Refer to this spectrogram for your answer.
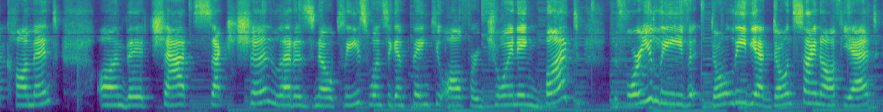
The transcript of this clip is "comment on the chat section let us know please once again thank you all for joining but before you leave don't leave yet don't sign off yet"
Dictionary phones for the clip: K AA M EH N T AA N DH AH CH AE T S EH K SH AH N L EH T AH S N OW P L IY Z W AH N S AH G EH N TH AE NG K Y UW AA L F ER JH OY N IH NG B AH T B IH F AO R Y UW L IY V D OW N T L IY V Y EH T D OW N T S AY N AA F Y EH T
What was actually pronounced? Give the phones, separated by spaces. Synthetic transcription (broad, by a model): K AA M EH N T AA N DH AH CH AE T S EH K SH AH N L EH T AH S N OW P L IY Z W AH N S AH G EH N TH AE NG K Y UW AA L F ER JH OY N IH NG B AH T B IH F AO R Y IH L IY V D OW N T L IY V Y EH T D OW N T S AY N AA F Y EH T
